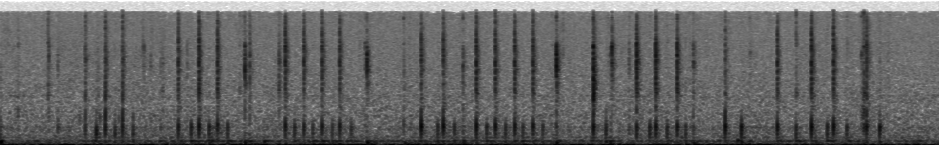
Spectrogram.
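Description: A white plastic flip phone is held open while fingertips press its keypad buttons one after another. Each press gives a short, bright plastic click that dies away almost at once, over a steady low hum.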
